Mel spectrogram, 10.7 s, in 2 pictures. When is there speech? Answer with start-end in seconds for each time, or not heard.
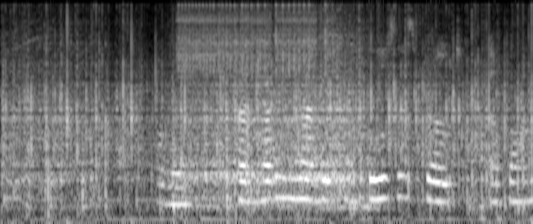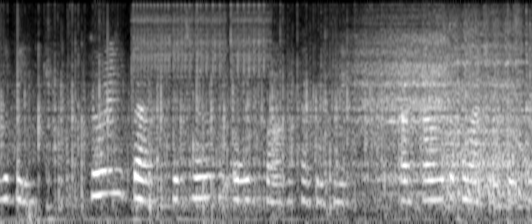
1.6-10.6.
